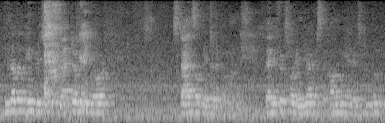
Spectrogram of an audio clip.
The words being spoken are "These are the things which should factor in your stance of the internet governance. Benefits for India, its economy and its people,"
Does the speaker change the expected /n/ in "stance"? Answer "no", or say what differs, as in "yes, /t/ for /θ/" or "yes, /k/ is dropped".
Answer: yes, /l/ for /n/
